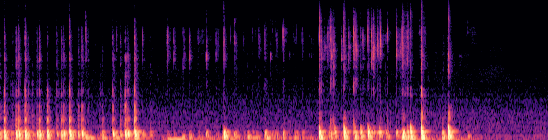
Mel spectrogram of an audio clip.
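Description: Fingertips tapping rapidly on a sheet of paper over a tabletop, in quick flurries that sound like typing, with a lighter, sparser patch in the middle. The tapping stops about seven seconds in.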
